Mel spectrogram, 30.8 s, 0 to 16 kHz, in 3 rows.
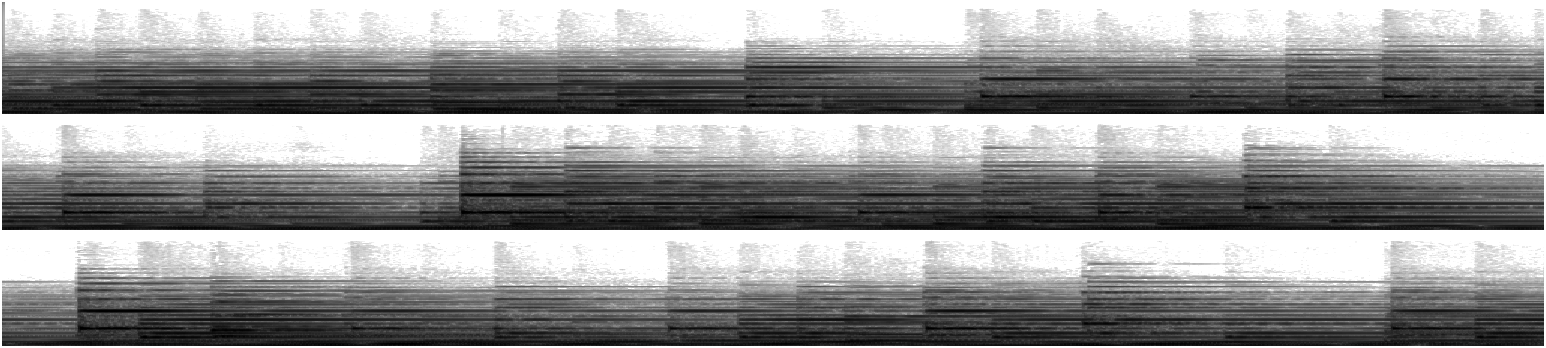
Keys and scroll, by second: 14.4 ctrl+t, 27.9 ctrl+j.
